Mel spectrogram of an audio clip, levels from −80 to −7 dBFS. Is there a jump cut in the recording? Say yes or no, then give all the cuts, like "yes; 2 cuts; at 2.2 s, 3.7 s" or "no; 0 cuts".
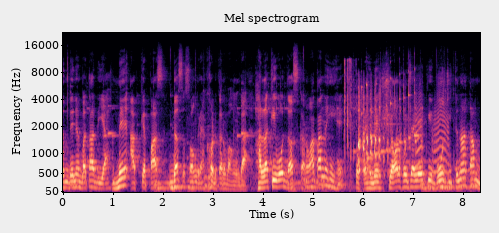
yes; 2 cuts; at 1.0 s, 5.7 s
